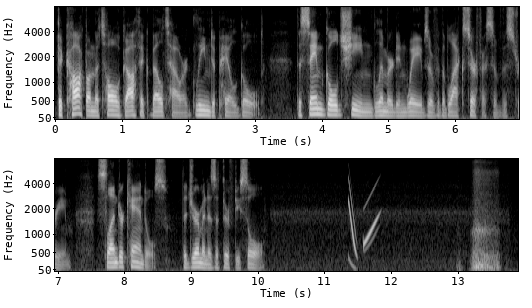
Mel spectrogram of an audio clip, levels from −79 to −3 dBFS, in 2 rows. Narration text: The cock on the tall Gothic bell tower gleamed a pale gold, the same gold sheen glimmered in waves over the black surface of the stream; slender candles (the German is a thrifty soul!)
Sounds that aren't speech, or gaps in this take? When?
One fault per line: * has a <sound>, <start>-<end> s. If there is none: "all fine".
* has a chirp, 11.4-11.9 s
* has a breath, 13.0-13.7 s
